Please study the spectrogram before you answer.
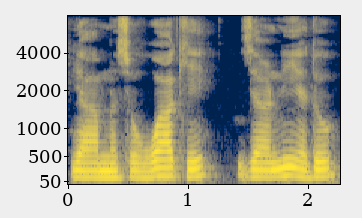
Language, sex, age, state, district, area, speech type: Manipuri, male, 45-60, Manipur, Tengnoupal, rural, spontaneous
